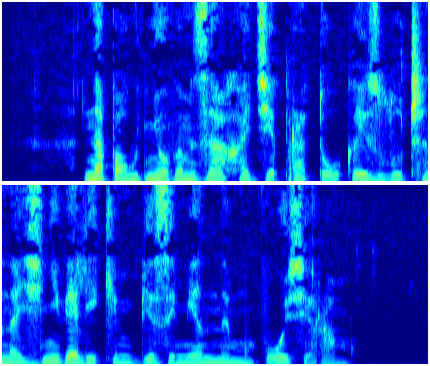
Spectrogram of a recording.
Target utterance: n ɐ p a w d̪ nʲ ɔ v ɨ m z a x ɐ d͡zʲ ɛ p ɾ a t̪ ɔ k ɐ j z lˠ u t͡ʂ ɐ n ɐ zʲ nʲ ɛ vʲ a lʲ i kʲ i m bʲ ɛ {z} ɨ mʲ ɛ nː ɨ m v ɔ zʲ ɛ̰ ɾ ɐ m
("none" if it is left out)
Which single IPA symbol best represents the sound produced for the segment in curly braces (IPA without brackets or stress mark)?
z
